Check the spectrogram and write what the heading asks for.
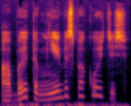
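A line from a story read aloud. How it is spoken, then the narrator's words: Calm reply. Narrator (Russian): спокойно ответил Корнилов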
